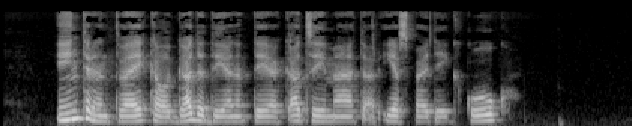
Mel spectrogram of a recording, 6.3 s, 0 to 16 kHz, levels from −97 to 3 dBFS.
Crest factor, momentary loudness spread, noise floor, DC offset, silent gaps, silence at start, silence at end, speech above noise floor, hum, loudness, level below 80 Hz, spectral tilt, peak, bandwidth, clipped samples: 18 dB; 10 LU; -78 dBFS; under 0.1%; none; 0.55 s; 1.25 s; 55 dB; none; -24 LUFS; -64 dBFS; -5 dB/octave; -6 dBFS; 11.5 kHz; under 0.1%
